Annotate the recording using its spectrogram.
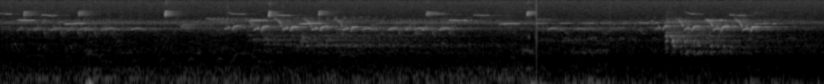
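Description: Wild turkey gobbling, with the clearest gobble a little past eight seconds in, over steady chirping of songbirds. Low thumps about a second in and again near seven seconds, the first the loudest sound.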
